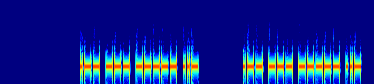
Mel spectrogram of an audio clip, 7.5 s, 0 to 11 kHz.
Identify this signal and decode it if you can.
Morse code, heard as a keyed tone, about 28 wpm, 700 Hz. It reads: WO0U WO0U
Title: USA Call Signs - 4 Characters - Repeated 3x - 28wpm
